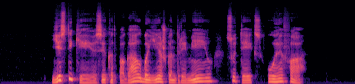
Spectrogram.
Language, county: Lithuanian, Klaipėda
